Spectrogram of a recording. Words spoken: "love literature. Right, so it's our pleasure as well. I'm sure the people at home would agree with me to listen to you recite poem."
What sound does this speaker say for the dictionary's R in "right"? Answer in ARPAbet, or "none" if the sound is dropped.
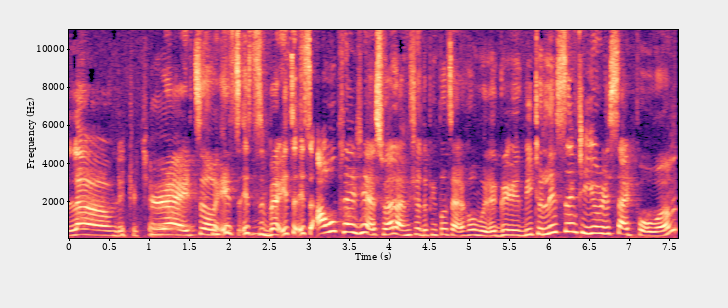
R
